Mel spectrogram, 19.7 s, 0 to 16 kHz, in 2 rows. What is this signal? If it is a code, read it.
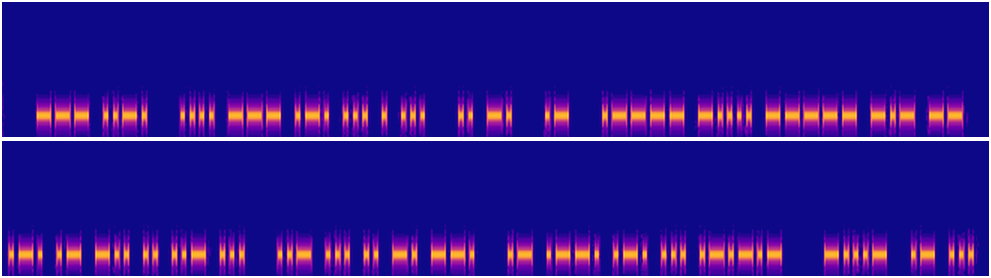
Morse code, heard as a keyed tone, about 25 wpm, 600 Hz. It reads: OF HORSES IN A 160KM RADIUS USING APRS. <BT> AS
